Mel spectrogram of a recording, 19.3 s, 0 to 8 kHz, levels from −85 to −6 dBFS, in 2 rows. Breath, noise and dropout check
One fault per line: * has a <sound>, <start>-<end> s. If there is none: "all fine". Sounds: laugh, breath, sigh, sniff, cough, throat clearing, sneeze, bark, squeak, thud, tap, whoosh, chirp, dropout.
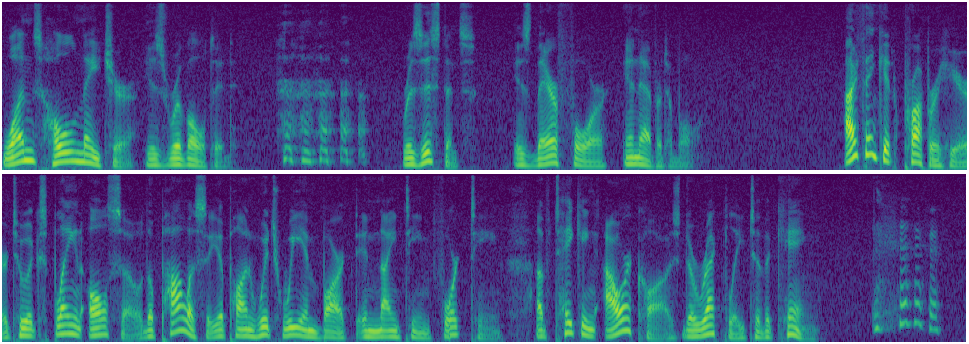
* has a laugh, 2.7-3.7 s
* has a laugh, 18.3-19.1 s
